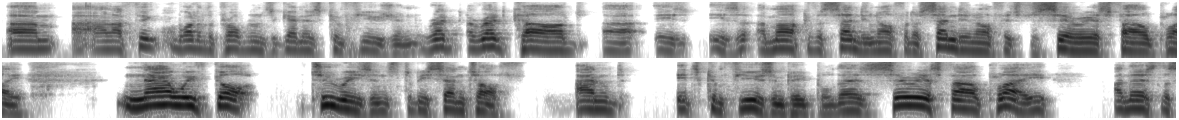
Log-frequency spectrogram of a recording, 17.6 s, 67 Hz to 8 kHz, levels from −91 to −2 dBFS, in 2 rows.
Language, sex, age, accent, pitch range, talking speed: English, male, 50-69, British, 135-180 Hz, 180 wpm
